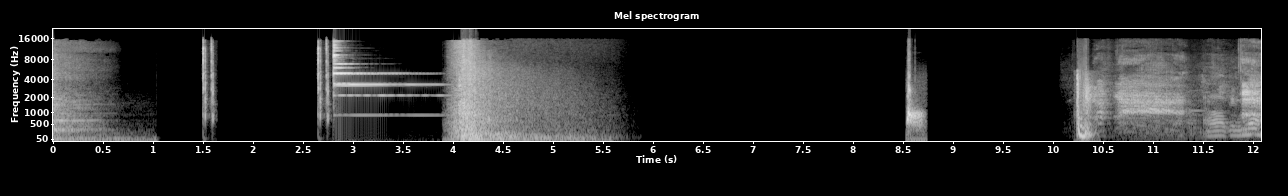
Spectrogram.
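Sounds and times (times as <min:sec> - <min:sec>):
quick clicks: 0:01.5 - 0:01.7, 0:02.6 - 0:02.8
notification bell ding: 0:02.8 - 0:04.0.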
